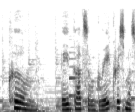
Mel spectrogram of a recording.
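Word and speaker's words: Köln: we head to Cologne or as the locals say Kung they've got some great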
